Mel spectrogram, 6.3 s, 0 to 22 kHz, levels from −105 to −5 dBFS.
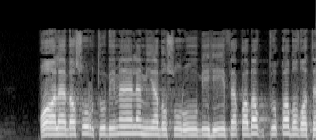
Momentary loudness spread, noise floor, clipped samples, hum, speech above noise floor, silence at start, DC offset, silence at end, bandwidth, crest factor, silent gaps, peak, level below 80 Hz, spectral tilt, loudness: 7 LU; -78 dBFS; under 0.1%; none; 58 dB; 0.8 s; under 0.1%; 0 s; 9.2 kHz; 16 dB; none; -4 dBFS; -64 dBFS; -7 dB/octave; -21 LUFS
